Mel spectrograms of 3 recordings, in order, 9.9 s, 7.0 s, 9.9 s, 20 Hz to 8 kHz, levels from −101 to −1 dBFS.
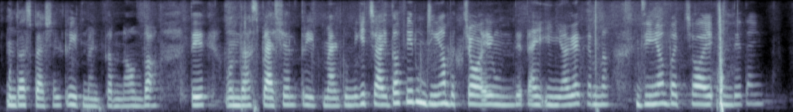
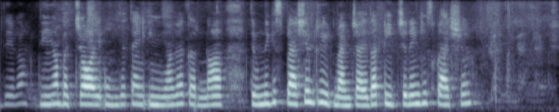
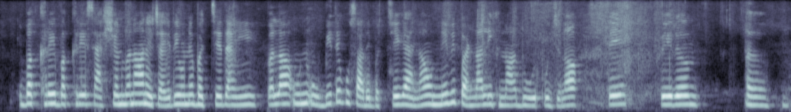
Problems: background sounds at intervals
